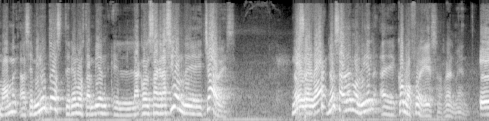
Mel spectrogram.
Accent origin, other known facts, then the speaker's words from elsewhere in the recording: Uruguay; a mí como uruguayo no me interesa ser el presidente de América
